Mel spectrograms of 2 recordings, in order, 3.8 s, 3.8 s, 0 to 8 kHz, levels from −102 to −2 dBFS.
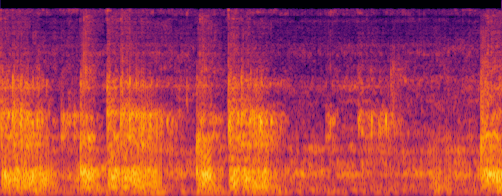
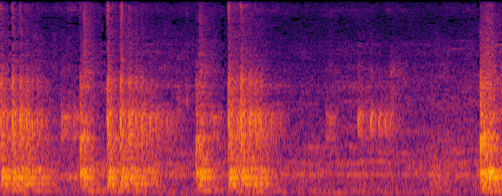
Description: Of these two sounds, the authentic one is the second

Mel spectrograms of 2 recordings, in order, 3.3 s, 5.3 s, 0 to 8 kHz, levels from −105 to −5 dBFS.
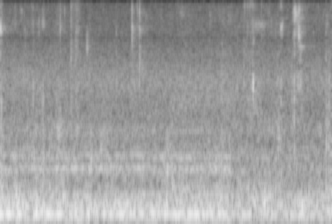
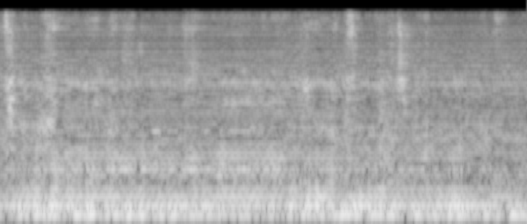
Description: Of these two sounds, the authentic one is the first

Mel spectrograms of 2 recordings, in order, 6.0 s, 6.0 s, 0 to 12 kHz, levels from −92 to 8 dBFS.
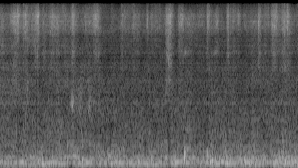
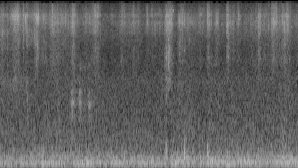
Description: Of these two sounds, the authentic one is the second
